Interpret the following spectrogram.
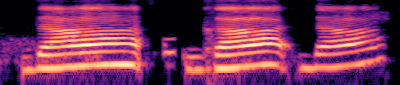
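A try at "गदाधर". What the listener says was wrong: The D is with the H.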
